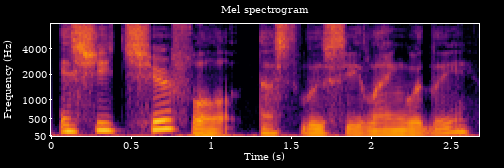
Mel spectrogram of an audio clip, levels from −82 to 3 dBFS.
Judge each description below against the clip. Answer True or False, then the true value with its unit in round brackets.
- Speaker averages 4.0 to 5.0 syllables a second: True (4.5 syllables/s)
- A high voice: False (130 Hz)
